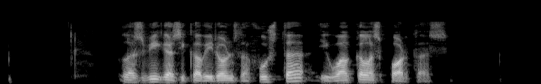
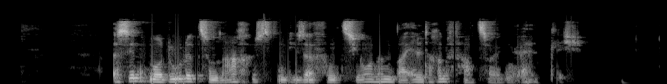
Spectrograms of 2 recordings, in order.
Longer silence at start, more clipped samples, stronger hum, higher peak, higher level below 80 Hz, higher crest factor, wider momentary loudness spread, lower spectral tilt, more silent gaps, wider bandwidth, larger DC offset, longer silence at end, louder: about the same, 1.2 s vs 1.15 s; neither; neither; about the same, -2 dBFS vs 0 dBFS; second, -60 dBFS vs -54 dBFS; about the same, 20 dB vs 24 dB; second, 10 LU vs 16 LU; first, -5 dB/octave vs -2.5 dB/octave; neither; second, 7.8 kHz vs 11.5 kHz; neither; about the same, 0.95 s vs 0.85 s; about the same, -20 LUFS vs -20 LUFS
